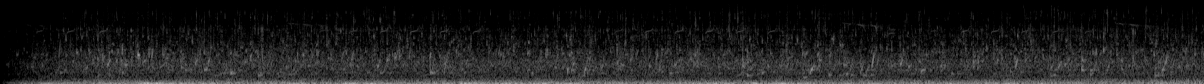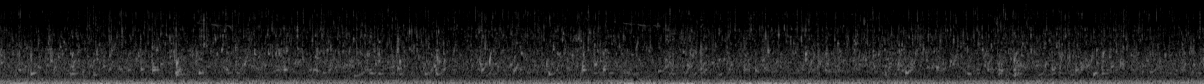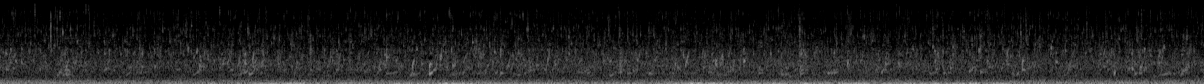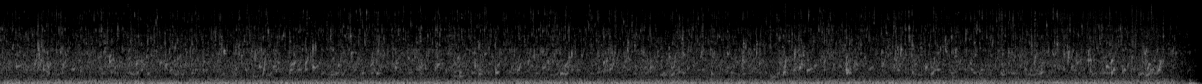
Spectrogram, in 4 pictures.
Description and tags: A brook found in a vernal forest. Birds can be heard in the background.
Recorded with Zoom H1.
birds, field-recording, nature, spring, stream, water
